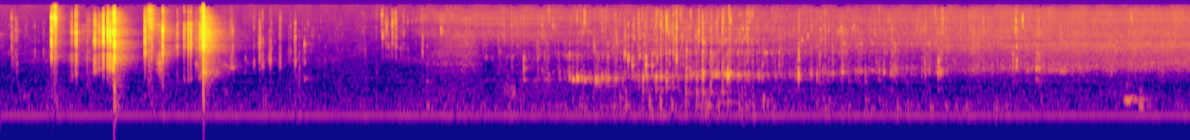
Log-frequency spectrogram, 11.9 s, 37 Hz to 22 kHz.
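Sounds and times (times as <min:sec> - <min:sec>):
hard seltzer can opening: 0:00.5 - 0:02.9
hard seltzer pouring into a glass and fizzing: 0:05.0 - 0:11.8.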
